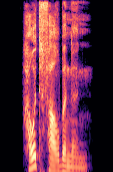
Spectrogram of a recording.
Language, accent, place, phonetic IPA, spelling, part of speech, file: German, Germany, Berlin, [ˈhaʊ̯tˌfaʁbənən], hautfarbenen, adjective, De-hautfarbenen.ogg
- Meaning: inflection of hautfarben: 1. strong genitive masculine/neuter singular 2. weak/mixed genitive/dative all-gender singular 3. strong/weak/mixed accusative masculine singular 4. strong dative plural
